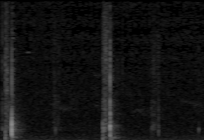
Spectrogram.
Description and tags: Single Footsteps in Heels on a Hardwood Floor
This is a sound of a single footstep of both the right and left foot in heels.
female, footsteps, hardwood, heels, woman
